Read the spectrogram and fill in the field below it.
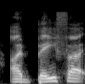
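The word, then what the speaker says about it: Ibiza: going to question this I beefa is how it is pronounced I know it's got a zed in it but IA it's IA just so our fellow Aussies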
